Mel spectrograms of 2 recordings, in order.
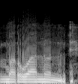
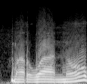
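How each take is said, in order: First: The word ends with an added n sound. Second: The word ends in a plain vowel. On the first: The speaker calls it wrong. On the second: The speaker calls it right. "dibaca tanpa tanwin"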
